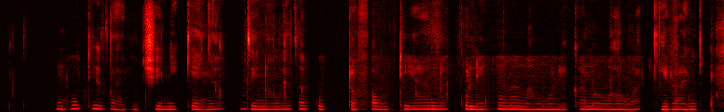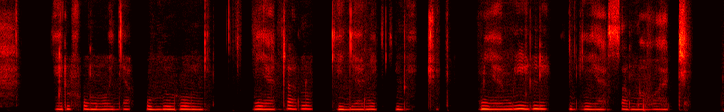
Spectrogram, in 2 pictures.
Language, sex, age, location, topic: Swahili, female, 18-24, Kisii, finance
